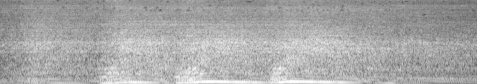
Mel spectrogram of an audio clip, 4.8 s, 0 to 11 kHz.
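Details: 2008 Hyundai Accent petrol engine revving up smoothly in a few even pulls, with no stumble or misfire. This is after replacing a split intake manifold gasket that had caused a lean cylinder 2 misfire (P0302) at idle.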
